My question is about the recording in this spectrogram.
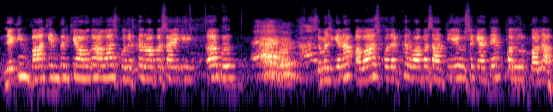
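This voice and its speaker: A man with a very high, level voice teaches children to read the Quran in a classroom, patiently and repeatedly asking questions and drilling letter sounds in call-and-response. He speaks unhurriedly. The recording is noisy and echoey from a distant mic, with a loud crowd of children's voices and room noise.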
